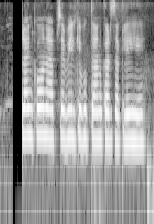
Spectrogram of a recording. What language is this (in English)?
Magahi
